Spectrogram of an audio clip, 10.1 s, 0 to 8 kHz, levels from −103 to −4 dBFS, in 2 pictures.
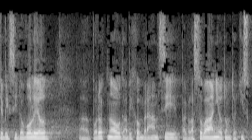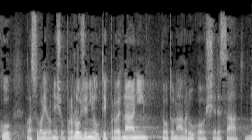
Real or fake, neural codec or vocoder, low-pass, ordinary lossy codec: real; none; 7.2 kHz; MP3, 32 kbps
